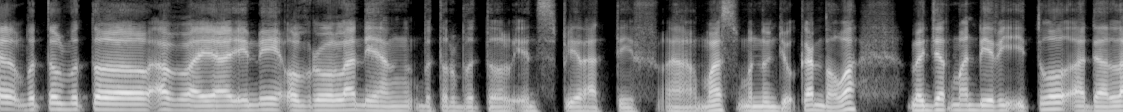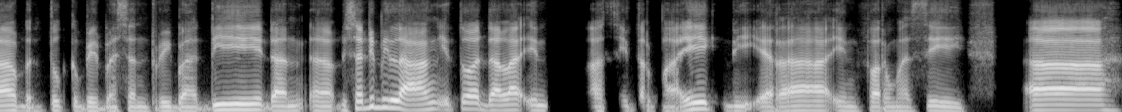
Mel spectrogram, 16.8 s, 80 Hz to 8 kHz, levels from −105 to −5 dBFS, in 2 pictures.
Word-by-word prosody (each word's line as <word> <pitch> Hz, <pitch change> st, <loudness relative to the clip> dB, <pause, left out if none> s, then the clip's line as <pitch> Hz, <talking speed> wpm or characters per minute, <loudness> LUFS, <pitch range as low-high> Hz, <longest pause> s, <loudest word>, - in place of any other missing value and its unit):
betul 150 Hz, +3 st, -2 dB
betul 150 Hz, -2 st, +3 dB
apa 135 Hz, -4 st, +1 dB
ya 130 Hz, 0 st, +3 dB
ini 135 Hz, +3 st, 0 dB
obrolan 135 Hz, +1 st, +1 dB
yang 120 Hz, -1 st, -2 dB
betul-betul 115 Hz, -1 st, -7 dB
inspiratif 110 Hz, -3 st, -6 dB
nah 110 Hz, +1 st, -4 dB
Mas 130 Hz, +4 st, 0 dB
menunjukkan 120 Hz, +3 st, -1 dB
bahwa, 120 Hz, +7 st, +2 dB, 0.4 s
belajar 135 Hz, +1 st, +1 dB
mandiri 135 Hz, -1 st, -1 dB
itu 165 Hz, +2 st, 0 dB
adalah 120 Hz, +2 st, +2 dB
bentuk 115 Hz, +1 st, -7 dB
kebebasan 110 Hz, -1 st, -3 dB
pribadi 140 Hz, +7 st, +2 dB
dan, 120 Hz, -2 st, 0 dB
eee, 120 Hz, -1 st, -1 dB
bisa 185 Hz, -, -1 dB
dibilang 180 Hz, -8 st, +3 dB
itu 170 Hz, -1 st, 0 dB
adalah 140 Hz, -1 st, +2 dB
inovasi 135 Hz, -1 st, -8 dB
terbaik 140 Hz, +10 st, -1 dB
di 120 Hz, 0 st, -5 dB
era 125 Hz, +3 st, +2 dB
informasi, 115 Hz, -1 st, -4 dB, 0.4 s
eee, 140 Hz, 0 st, +5 dB
125 Hz, 115 wpm, -22 LUFS, 115-140 Hz, 0.4 s, eee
